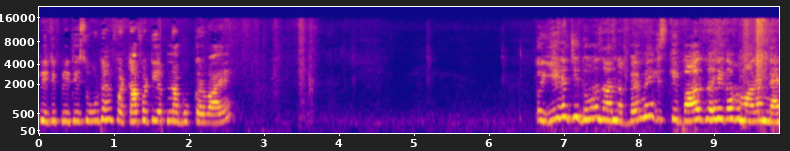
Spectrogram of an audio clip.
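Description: Cloth rustles as a woman handles fabric.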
